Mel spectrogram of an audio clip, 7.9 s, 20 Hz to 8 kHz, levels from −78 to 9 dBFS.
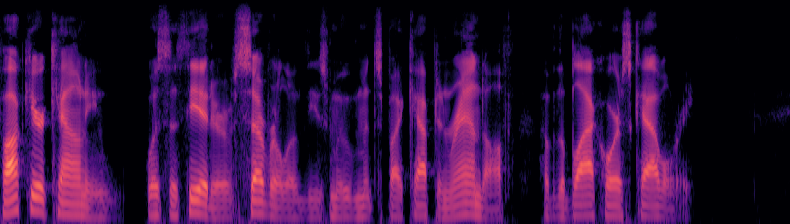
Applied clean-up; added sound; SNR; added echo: none; none; none; none.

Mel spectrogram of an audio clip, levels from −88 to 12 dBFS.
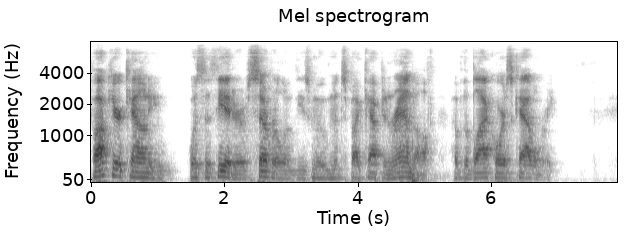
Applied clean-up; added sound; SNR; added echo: neural separator model SepFormer DNS4.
